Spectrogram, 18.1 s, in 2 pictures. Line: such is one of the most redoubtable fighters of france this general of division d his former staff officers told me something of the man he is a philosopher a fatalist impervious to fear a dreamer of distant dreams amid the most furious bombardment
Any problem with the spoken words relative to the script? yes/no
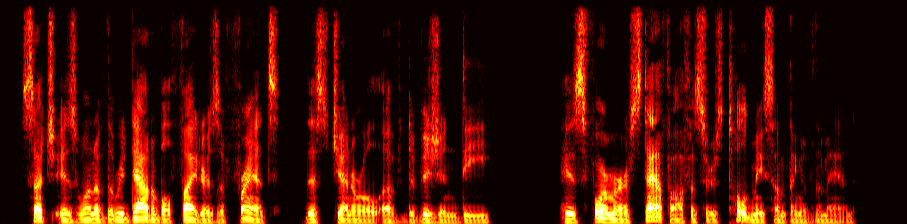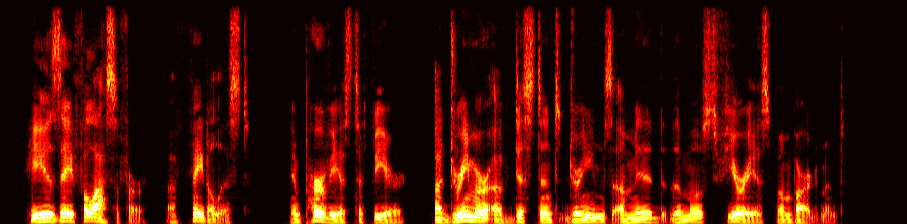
yes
